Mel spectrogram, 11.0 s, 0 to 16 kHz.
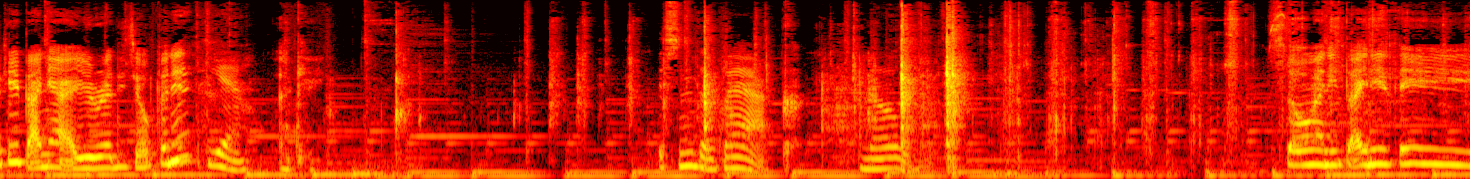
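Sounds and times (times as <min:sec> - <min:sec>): quiet background music: 0:00.0 - 0:11.0
plastic bag crinkling: 0:07.3 - 0:11.0.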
